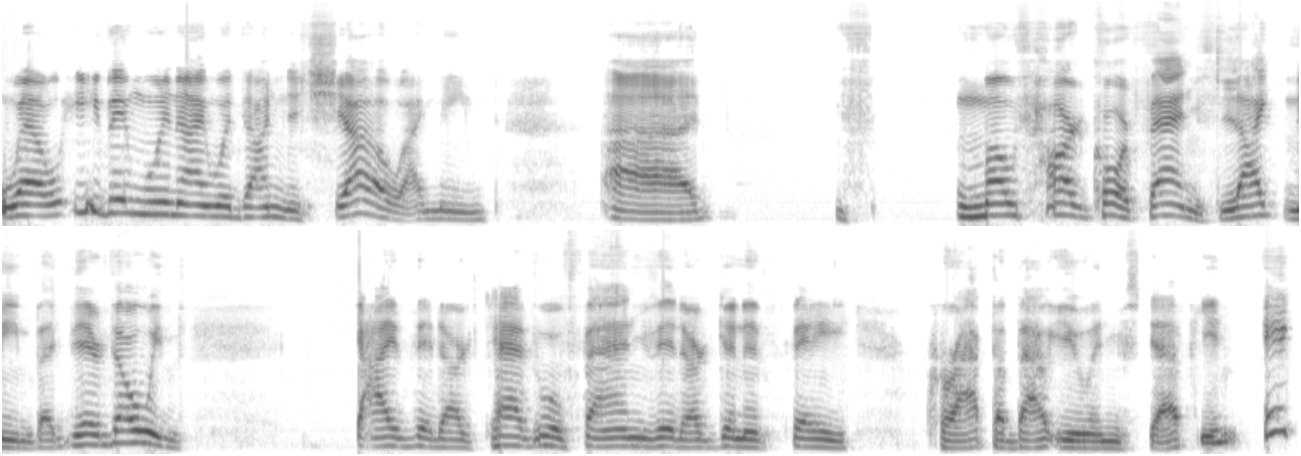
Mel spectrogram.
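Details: Adult male with a neurological problem; MRI showed an underdeveloped back of the brain; head hit a dashboard in a car accident when younger; slurred speech mistaken for drunkenness.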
